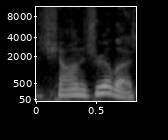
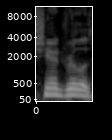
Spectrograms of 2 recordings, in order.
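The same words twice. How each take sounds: First: The name is pronounced in an odd way. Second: The name is pronounced in the usual way. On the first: Someone else said the name this way. The speaker calls it wrong. "She says it weird" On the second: This is how the name should be said. The speaker calls it right. "it's Chandrilla, stupid. Say it right"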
